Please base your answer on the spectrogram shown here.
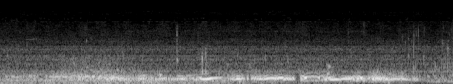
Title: Stomach growling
